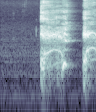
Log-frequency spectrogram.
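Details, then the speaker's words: Two harsh cough bursts from an adult woman who has been sick and homebound all week with an illness caught from her husband; the first burst is longer, with a brief pause between. Cough. "you hear that you hear that cough I just hang it on one and all I want to do is sleep"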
